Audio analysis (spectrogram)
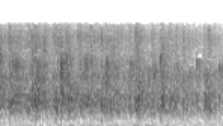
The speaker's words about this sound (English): Would you just stand for a moment? Can we give him a round of applause and just Hallelujah.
